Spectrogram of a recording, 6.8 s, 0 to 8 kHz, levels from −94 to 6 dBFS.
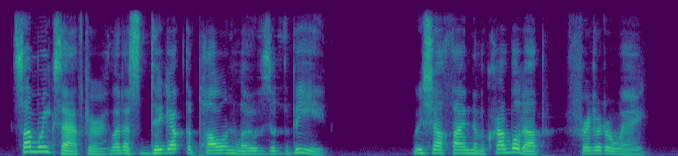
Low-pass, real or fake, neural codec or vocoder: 7.2 kHz; fake; codec, 44.1 kHz, 3.4 kbps, Pupu-Codec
